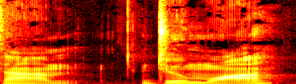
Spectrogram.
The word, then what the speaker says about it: DeuxMoi: It's Dumois, but it's spelled DeuxMoi.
